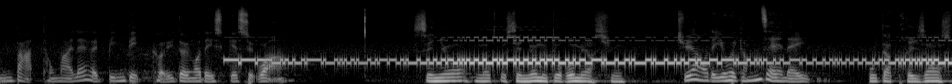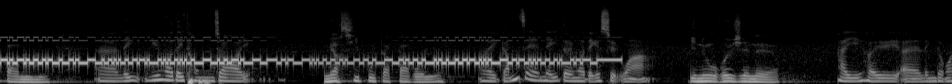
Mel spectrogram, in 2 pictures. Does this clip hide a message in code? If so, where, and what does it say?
Yes: RTTY (45.45 baud, 170 Hz shift) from 2.2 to 15.7 s, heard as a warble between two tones, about 1090 Hz centre, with fading. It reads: ESEGUE PRINCIPALMENTE COVER MA SI AFFACCIANO SPESSO COMPOSIZIONI PROPRIE.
